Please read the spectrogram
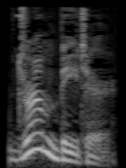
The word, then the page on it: drumbeater: British English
